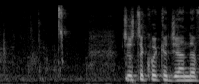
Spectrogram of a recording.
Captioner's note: clicks tongue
